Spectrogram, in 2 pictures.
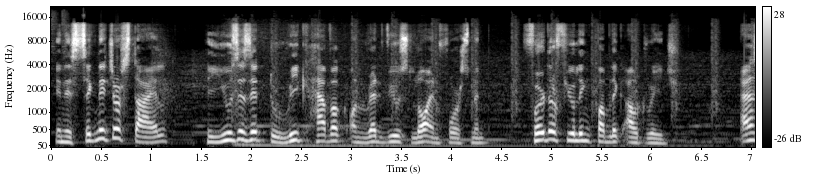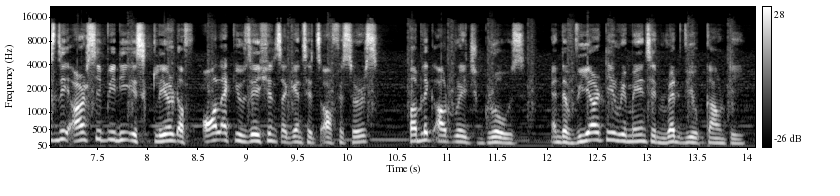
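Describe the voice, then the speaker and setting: A man's voice: on the high side, fairly quick, soft background music. A man reading scripted narration as the narrator of a video game story recap.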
